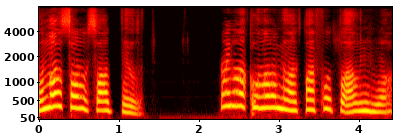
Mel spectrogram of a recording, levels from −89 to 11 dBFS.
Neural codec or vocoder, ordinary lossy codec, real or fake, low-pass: codec, 16 kHz, 0.5 kbps, FreqCodec, larger model; none; fake; none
